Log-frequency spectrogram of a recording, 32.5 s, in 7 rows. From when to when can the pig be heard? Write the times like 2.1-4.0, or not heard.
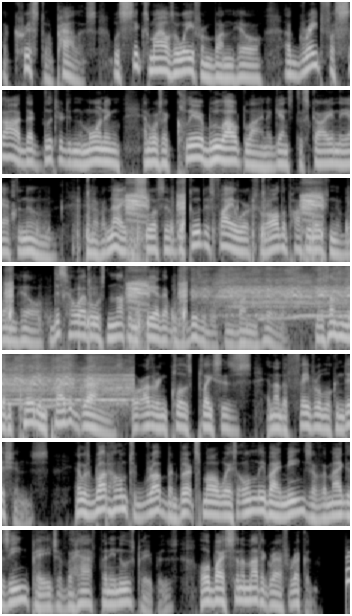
not heard.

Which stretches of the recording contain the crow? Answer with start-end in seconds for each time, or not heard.
9.4-20.4.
